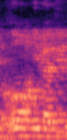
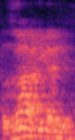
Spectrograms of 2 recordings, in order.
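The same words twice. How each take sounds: First: The consonant is said thick and heavy. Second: The consonant is said thin and light. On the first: The speaker calls it right. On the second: The speaker calls it wrong.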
